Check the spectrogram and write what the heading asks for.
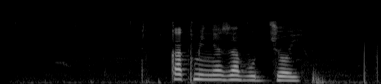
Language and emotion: Russian, neutral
